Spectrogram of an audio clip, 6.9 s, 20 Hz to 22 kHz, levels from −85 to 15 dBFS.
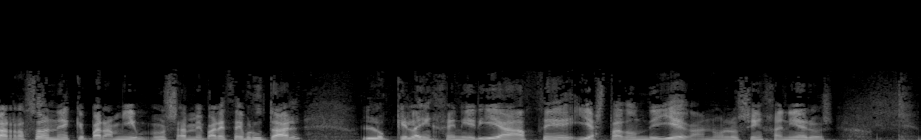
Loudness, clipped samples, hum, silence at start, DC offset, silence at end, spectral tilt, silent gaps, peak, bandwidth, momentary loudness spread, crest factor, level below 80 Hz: -25 LUFS; under 0.1%; none; 0 s; under 0.1%; 0.05 s; -5 dB/octave; none; -6 dBFS; 11 kHz; 7 LU; 20 dB; -54 dBFS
